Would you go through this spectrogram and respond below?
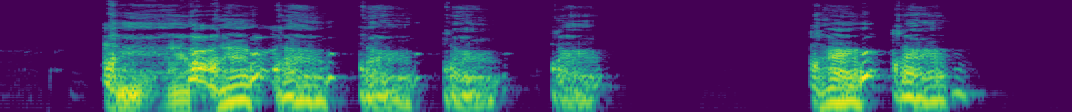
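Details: Woman with bronchitis, lying down, which makes her cough more: six harsh, loud cough bursts in two runs, the first run of four in quick succession, with a brief pause between runs; barking cough.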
